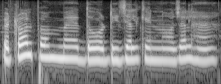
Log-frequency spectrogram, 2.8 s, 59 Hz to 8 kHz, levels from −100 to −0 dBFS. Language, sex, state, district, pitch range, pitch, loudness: Hindi, female, Jharkhand, Garhwa, 235-260 Hz, 245 Hz, -15 LUFS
